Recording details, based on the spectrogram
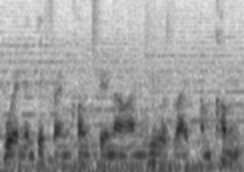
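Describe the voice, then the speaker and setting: A young man from northern Nigeria speaks in a lowish voice with a Nigerian accent. He tells his story earnestly and haltingly, with plenty of ums, and faint guitar music plays behind him. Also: completely flat delivery. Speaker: guest, football player. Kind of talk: personal story in an interview.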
